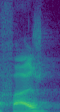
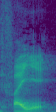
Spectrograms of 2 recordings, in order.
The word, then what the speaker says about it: Fage: I used to pronounce well fudge and a Alors c'est pas fage, c'est faillé.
